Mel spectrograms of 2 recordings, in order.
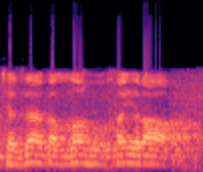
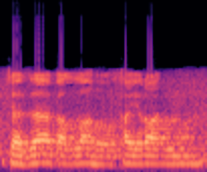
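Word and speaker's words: جزاك الله خيرا: Ini kalau yang gak belajar banyak kelazakallah khair. Ini juga salah. Nah. atau jazakallahu khairon. Ini juga keliru ketika apa mau mengucapkan dengan pengucapan yang benar. Tapi jazakallahu khair wakafnya. Betul.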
